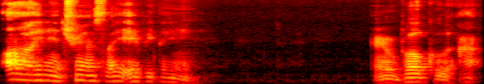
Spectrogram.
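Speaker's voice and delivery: ordinary talk, nothing marked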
